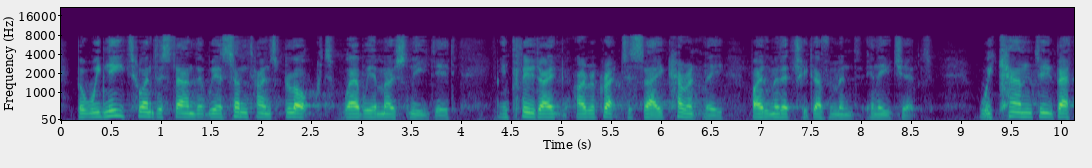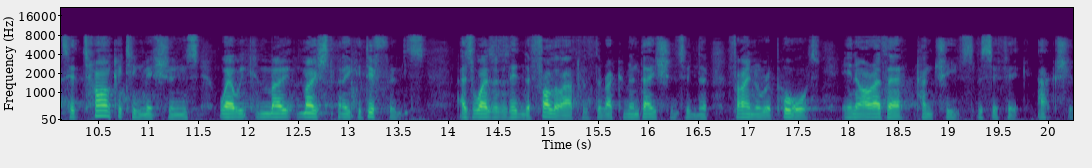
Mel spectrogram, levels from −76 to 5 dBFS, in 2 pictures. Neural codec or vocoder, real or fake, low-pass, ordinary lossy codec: codec, 16 kHz, 4 kbps, FunCodec, trained on LibriTTS, 50 frames a second; fake; none; none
